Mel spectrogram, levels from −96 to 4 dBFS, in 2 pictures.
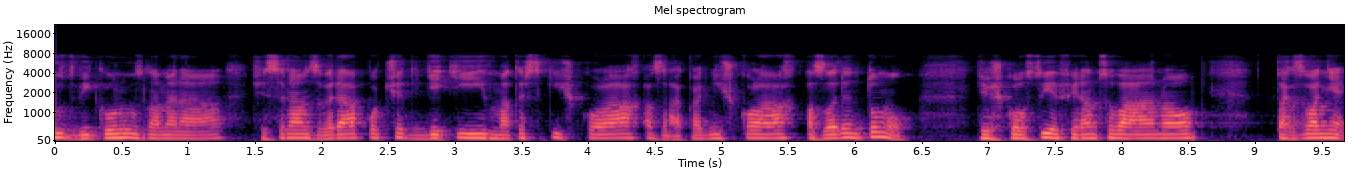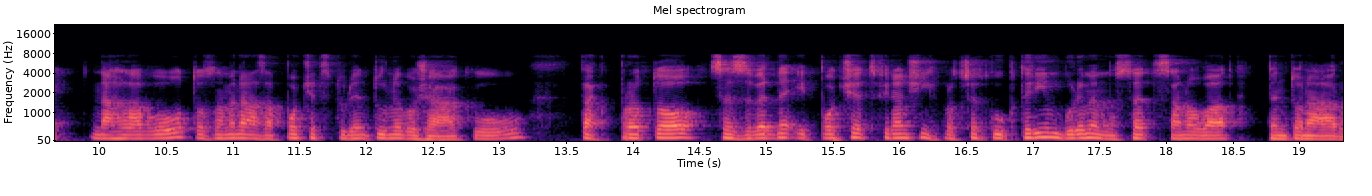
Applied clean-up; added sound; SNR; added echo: neural mask model DeepFilterNet 3.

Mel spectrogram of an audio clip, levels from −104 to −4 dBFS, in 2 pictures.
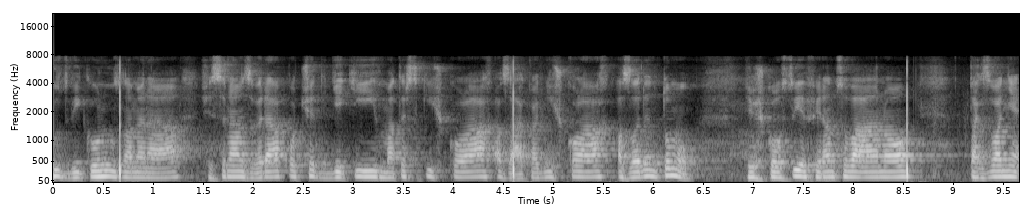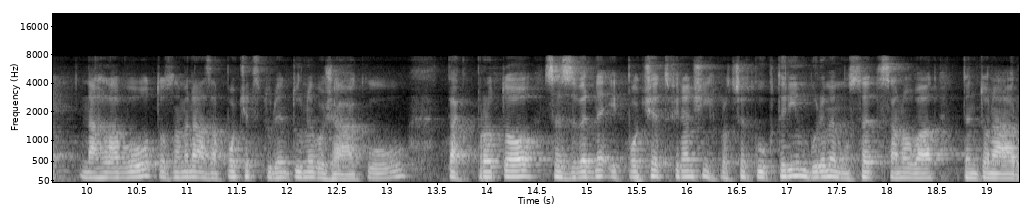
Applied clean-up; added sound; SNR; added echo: none; Fireworks; 6 dB; reverberation time 0.4 s.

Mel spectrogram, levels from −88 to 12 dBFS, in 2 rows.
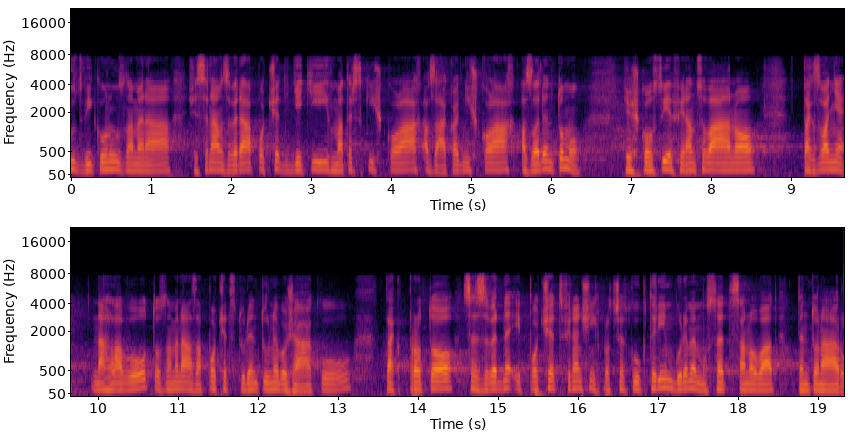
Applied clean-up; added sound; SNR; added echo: none; none; none; none.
